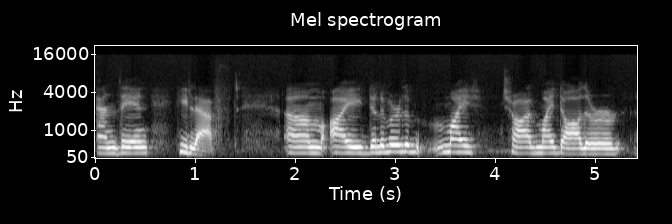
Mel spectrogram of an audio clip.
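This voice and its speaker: A woman from Iran, about fifty, speaking in English as an author telling her life story to a small audience in an office room, in an earnest, halting way with many pauses and fillers. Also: mid-range voice, fairly even intonation, clear, resonant tone, muffled recording. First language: Persian. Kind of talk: personal talk to a small audience. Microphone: lapel mic.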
